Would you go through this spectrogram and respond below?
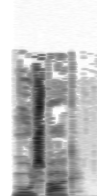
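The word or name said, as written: MÅLSPARK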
